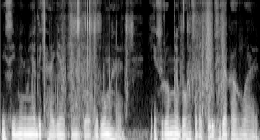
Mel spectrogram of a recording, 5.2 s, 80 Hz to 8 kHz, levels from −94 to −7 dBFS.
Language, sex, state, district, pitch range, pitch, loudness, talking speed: Hindi, male, Jharkhand, Palamu, 105-110 Hz, 105 Hz, -15 LUFS, 125 wpm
